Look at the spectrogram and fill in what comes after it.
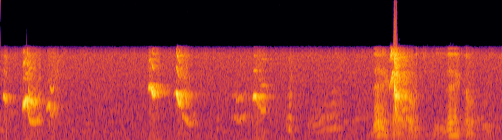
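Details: Female puppy vocalising at her owner: a series of short, whiny yips and whimpers with falling pitch, coming in separate bursts spread over several seconds, with a person's voice also present.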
